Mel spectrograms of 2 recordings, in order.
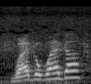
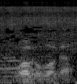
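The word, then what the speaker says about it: Wagga Wagga: Is it wagger wagger or waga wagger? Waga waga. Waga wagger. You sure about that? Actually, because it it's spelled wagawaga.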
